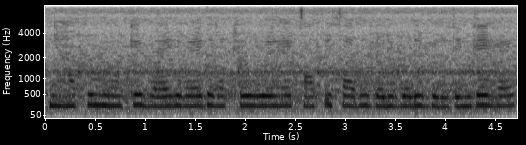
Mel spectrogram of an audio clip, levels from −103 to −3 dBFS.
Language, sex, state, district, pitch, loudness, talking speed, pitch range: Hindi, female, Maharashtra, Gondia, 230 Hz, -14 LUFS, 165 wpm, 220-235 Hz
